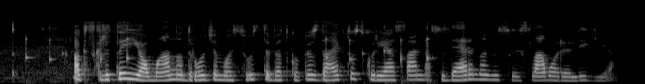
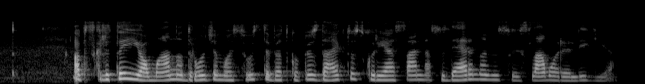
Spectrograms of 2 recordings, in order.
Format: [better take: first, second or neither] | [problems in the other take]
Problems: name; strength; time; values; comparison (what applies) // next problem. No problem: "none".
second | background sound (Marimba, xylophone); 15 dB below the speech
